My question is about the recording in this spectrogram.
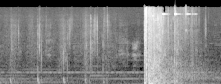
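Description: A single pistol shot about three seconds in, sudden and loud, with a long echoing tail, over a low steady music drone.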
